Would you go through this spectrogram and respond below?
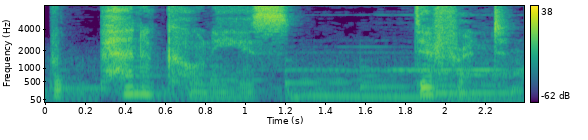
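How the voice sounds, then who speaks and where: An actor voicing a serious, reserved young space traveler in a video game, speaking in a level-headed, matter-of-fact way. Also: male voice, lowish voice, lively intonation, normal speed, over loud music, lightly acted. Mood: serious, reasoning.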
